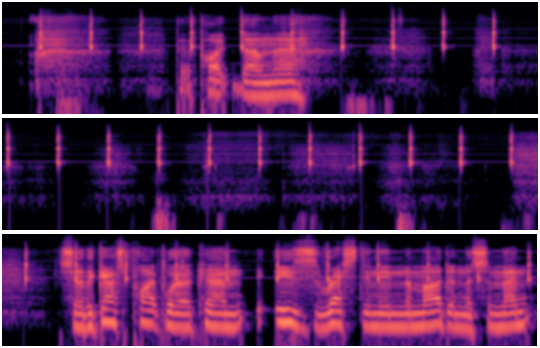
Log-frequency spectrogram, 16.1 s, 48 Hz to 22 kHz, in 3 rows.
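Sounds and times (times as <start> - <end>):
gas detector ticking: 0.0 - 16.0.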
